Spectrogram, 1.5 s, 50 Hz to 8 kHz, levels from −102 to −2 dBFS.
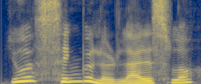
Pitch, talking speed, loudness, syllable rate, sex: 260 Hz, 160 wpm, -14 LUFS, 6.6 syllables/s, female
